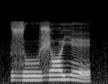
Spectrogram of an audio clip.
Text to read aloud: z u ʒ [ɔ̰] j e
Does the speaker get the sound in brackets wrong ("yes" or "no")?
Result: yes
